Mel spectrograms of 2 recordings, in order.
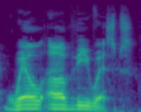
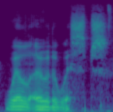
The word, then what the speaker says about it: Will of the Wisps: And the Will of the Wisps. – Yeah, which is exactly how it's spelled. – Yeah. Will of the Wisps. – Yeah. – Not Will-O-The-Wisps. – Correct.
